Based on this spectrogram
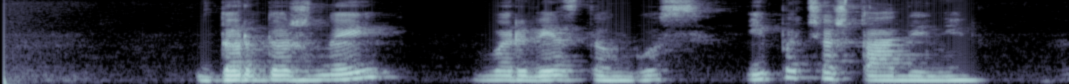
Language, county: Lithuanian, Panevėžys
